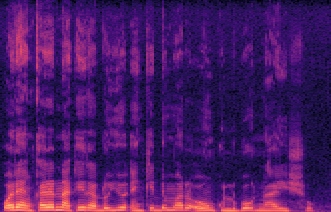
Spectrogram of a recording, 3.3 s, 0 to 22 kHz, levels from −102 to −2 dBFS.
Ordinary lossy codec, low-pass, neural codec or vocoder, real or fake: none; none; none; real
